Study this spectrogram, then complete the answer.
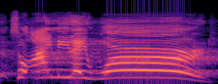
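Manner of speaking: slow, loud, drawn-out declaration; preaching shout. Acted. Preacher to the congregation, a slow loud declaration. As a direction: drive the point home, slowly.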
